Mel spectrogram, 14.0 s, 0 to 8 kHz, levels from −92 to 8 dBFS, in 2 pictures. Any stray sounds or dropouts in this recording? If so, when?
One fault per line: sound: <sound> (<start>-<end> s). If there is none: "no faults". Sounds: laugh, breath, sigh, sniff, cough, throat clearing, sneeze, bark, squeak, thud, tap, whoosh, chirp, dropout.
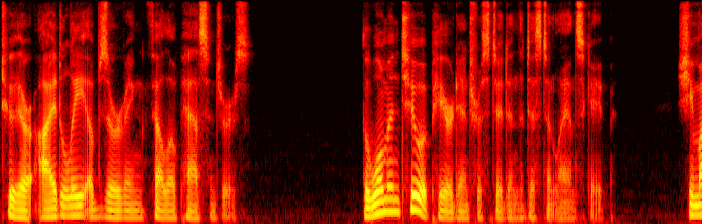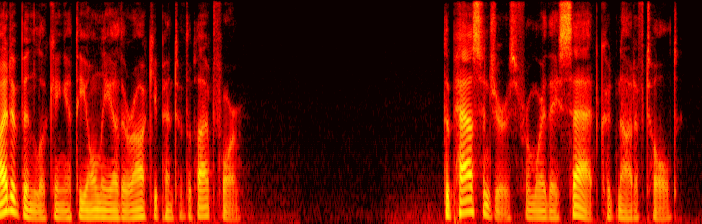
no faults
